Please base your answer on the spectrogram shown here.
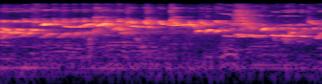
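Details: A white-rumped shama gives sweet whistled phrases and sharp squeaky notes, some sliding downward, in a short lively burst of song.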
